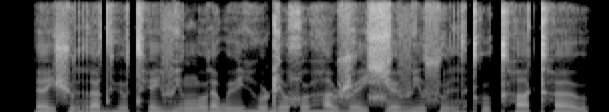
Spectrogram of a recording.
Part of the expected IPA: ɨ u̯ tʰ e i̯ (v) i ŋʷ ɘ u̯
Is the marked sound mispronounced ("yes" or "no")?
no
